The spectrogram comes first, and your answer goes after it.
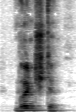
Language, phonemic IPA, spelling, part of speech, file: Dutch, /ˈbrʏnʃtə/, brunchte, verb, Nl-brunchte.ogg
- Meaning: inflection of brunchen: 1. singular past indicative 2. singular past subjunctive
